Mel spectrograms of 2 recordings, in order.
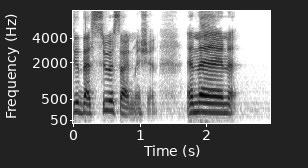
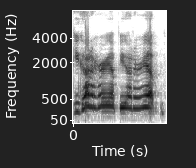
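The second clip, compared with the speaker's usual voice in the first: put-on higher, pressing quote of the girl; urgent hurrying girl; 7 semitones higher, much faster than usual. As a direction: urge him to hurry, lightly voiced. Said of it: "She's like".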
